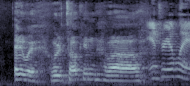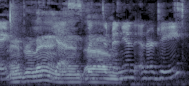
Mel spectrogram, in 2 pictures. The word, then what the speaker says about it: Lange: Lange or Lange? How do you like to pronounce it? Lange, L-A-N-G-E.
